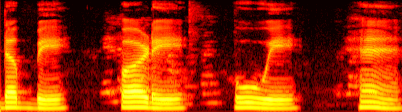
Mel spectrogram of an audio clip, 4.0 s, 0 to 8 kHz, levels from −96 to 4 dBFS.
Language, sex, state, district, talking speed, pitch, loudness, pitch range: Hindi, male, Haryana, Rohtak, 60 wpm, 135 Hz, -18 LUFS, 115-140 Hz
